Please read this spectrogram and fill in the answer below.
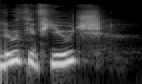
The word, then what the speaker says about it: Lucifuge: Und Lucifuge ist Latein. Und deswegen müsste man es Lucifuge aussprechen. Mein Lateinlehrer und der andere Lateinlehrer haben immer gesagt, C wird wie K ausgesprochen. – Ja, habe ich auch so gelernt. – Kein Mensch sagt Cäsar, sondern Cäsar. Also würde ich es gerne weiter in Englisch aussprechen.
